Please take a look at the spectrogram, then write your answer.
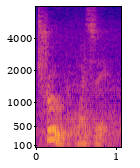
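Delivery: ordinary talk, nothing marked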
